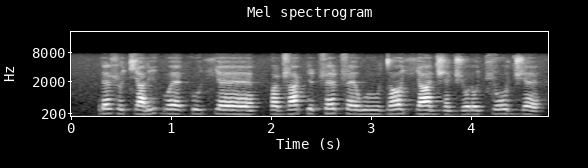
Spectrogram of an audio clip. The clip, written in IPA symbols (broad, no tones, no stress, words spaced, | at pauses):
ɾɛʐɯt͡ɕa ɾiɡʷɛːku çɛː | ʌɖ͡ʐaki ʈ͡ʂɛʈ͡ʂɛːwuː dʌː çad͡ʒad͡ʒo ɾot͡ɕod͡ʒɛ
